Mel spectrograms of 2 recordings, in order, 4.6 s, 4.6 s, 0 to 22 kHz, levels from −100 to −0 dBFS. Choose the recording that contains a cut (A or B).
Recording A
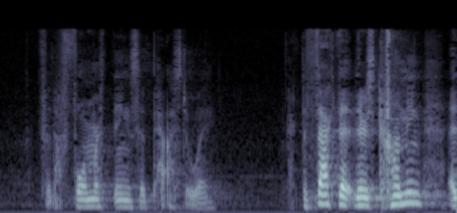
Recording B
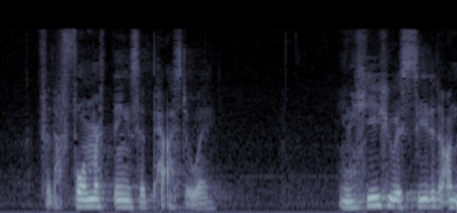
A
